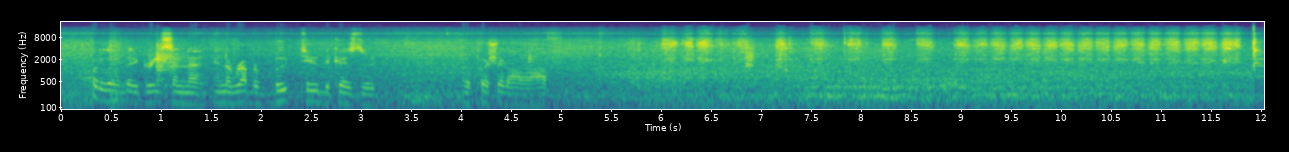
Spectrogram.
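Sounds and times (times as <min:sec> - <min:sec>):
hand tool scraping metal: 0:05.7 - 0:12.0.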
